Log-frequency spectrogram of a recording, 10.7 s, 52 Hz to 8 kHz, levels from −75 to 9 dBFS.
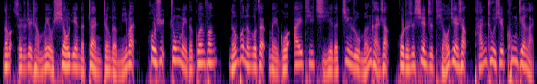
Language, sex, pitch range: Chinese, male, 115-165 Hz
